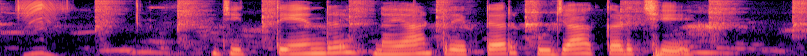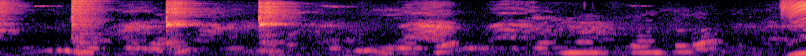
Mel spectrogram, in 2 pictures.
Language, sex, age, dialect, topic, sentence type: Magahi, female, 18-24, Northeastern/Surjapuri, agriculture, statement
